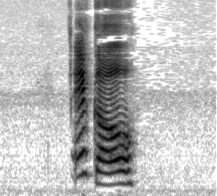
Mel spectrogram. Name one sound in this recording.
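A young woman says a few words briefly, close to a microphone.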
